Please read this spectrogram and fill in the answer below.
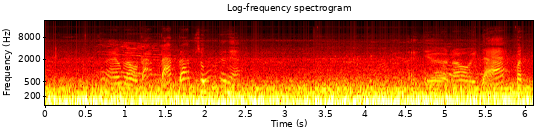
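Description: Airliner cabin noise during landing, heard from a window seat: a steady low rumble of the engines and rushing air.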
